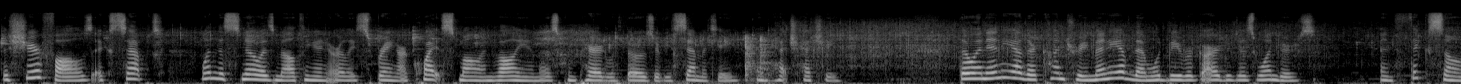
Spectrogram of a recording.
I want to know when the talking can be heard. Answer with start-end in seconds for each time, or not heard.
0.0-13.2, 13.8-14.5.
